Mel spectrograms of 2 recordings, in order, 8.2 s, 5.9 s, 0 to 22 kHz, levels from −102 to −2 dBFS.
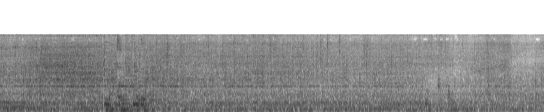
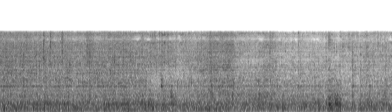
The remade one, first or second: second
